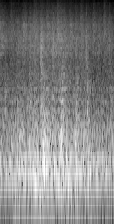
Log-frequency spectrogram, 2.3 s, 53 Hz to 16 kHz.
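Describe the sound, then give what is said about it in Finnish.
A train rumbles steadily along the rails, its low, continuous roar overlaid with rhythmic clattering and faint hissing, with no voices. It is a deportation train carrying Ingrian Finns to Siberia, around 1929–31. “Junan jyskytystä kuunteli myös Pietari ja Katariina Jääskeläisen 12-henkinen perhe.”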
